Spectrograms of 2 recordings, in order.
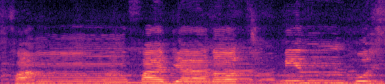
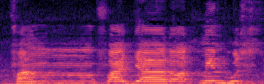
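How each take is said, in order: First: The nun sound is fully and clearly pronounced. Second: The nun sound is clipped and skipped over. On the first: The speaker calls it right. "Jadi sempurnakan nunnya. Fang fajarot minhus. Nah, gitu" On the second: The speaker calls it wrong. "Jadi tidak fang fajarot minhus. Nah, itu loncat"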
